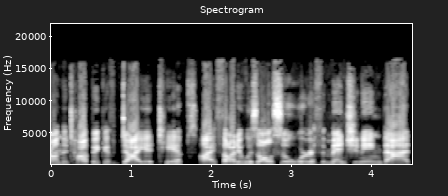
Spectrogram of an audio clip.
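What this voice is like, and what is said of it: Usual voice. Nothing is said of it.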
